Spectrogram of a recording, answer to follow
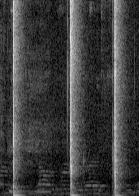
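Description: Homemade slime being stretched between the hands, giving three sharp snaps or pops spaced about three-quarters of a second apart.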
